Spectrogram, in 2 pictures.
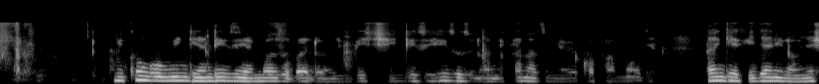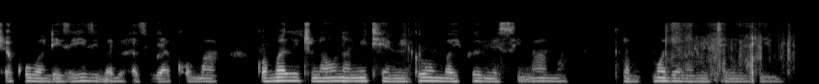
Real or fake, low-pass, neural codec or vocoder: fake; 7.2 kHz; codec, 24 kHz, 6 kbps, HILCodec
